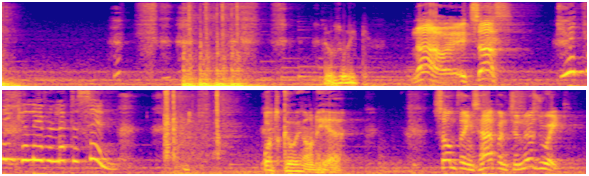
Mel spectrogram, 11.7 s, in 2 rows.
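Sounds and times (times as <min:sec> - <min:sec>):
knocking on a door: 0:01.8 - 0:02.6
speech: 0:03.3 - 0:07.8, 0:08.4 - 0:09.4, 0:10.2 - 0:11.6.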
